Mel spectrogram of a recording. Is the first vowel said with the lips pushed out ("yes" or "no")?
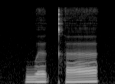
no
